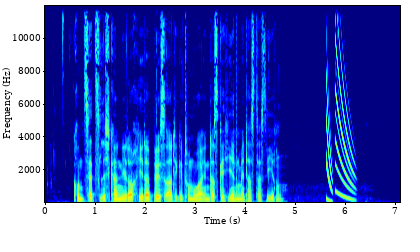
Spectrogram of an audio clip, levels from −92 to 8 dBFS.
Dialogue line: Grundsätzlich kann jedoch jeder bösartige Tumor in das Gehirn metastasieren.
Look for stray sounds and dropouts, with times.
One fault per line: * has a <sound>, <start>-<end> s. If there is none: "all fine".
* has a chirp, 5.6-6.2 s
